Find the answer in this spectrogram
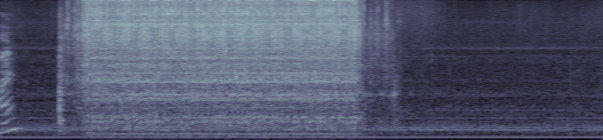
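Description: Industrial sewing machine stitching a straight seam in a burst of about three seconds that stops abruptly, over a steady motor hum that continues after the stitching stops.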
